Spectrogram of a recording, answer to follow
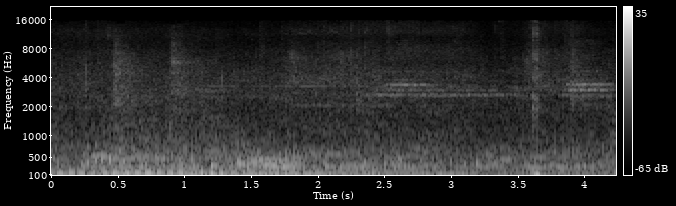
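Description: White domestic tom turkey drumming in strut: a low, pulsing hum that fades out about three seconds in. A brief sharp sound follows near the end.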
